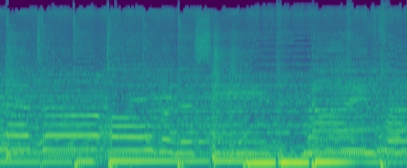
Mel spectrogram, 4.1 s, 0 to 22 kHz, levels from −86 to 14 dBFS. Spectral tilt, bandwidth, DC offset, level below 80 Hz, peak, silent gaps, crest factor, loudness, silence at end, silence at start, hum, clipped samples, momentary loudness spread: -5.5 dB/octave; over 20 kHz; under 0.1%; -26 dBFS; 0 dBFS; none; 10 dB; -11 LUFS; 0 s; 0 s; none; under 0.1%; 5 LU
